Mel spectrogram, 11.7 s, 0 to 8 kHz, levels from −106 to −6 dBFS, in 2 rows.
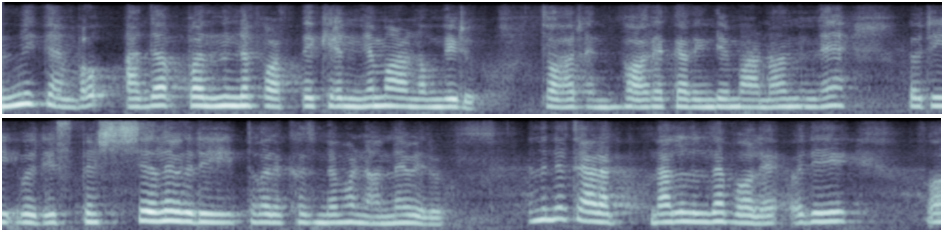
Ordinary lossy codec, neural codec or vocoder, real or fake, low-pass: MP3, 64 kbps; codec, 16 kHz in and 24 kHz out, 0.6 kbps, FocalCodec, streaming, 2048 codes; fake; 7.2 kHz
